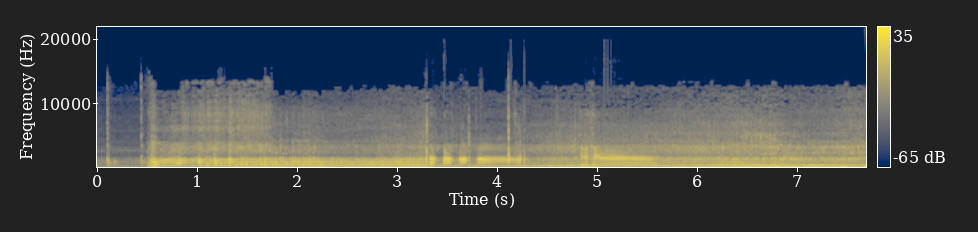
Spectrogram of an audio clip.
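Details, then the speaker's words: Bobcat 1600 wheel loader diesel, first start by key after rewiring, glow plug relay working: brief crank, then it catches and settles into a steady, even idle that firms as it warms; starts fine. "all right so now it starts by the key very cool"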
